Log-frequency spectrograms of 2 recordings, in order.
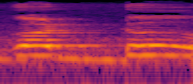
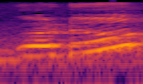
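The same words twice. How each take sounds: First: గొడ్డు with a held double డ్డ; said with vattu. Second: గొడు with a single short డ; said without vattu. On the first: Teacher contrasting spellings for children, pressed double గొడ్డు. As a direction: pause on డ్డ and release into గొడ్డు. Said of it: "ఒత్తు ఇచ్చిన తర్వాత ఎలా పలుకుతున్నాము". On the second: Teacher contrasting spellings for children, single-consonant గొడు. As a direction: say గొడు in one flow, no held consonant. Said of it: "లేకుండా రాసినప్పుడు ఎలా పలుకుతున్నాము". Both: Shown as a demonstration.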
